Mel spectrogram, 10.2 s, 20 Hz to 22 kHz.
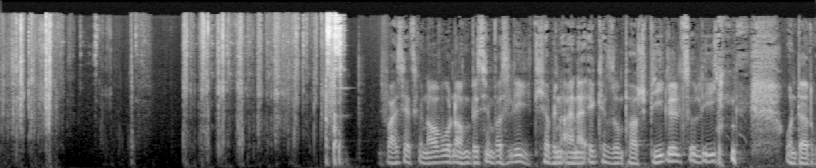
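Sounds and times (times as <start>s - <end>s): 
scissors cutting a small notice out of a newspaper: 0.0s - 0.9s, 2.3s - 4.1s
speech: 4.8s - 10.1s.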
